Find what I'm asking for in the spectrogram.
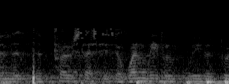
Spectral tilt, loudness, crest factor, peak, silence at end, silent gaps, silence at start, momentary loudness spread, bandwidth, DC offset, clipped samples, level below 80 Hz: -7 dB/octave; -38 LUFS; 24 dB; -12 dBFS; 0 s; none; 0 s; 9 LU; 5.8 kHz; under 0.1%; under 0.1%; -44 dBFS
